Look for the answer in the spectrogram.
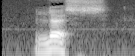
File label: "lus", Dutch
